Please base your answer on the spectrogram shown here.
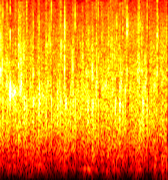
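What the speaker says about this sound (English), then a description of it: "So I'd like to give them a round of applause." An audience at an event in Sacramento, California breaks into brief, steady applause, a dense wash of clapping from many hands with no pauses.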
